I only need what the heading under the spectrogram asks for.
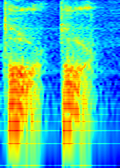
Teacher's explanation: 여기서 A는 O로 발음이 됐죠. 같은 A지만 O로 발음이 됩니다.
